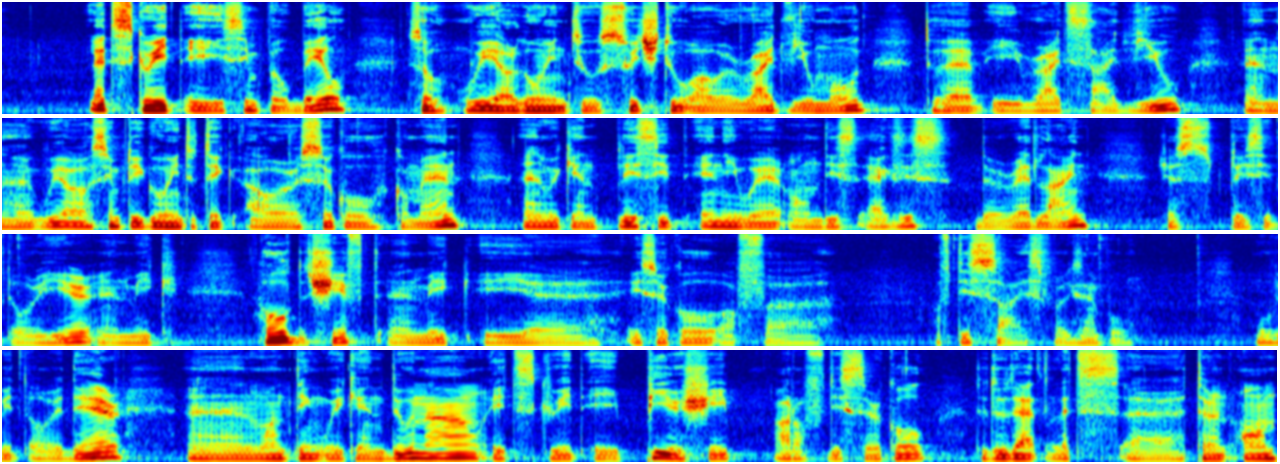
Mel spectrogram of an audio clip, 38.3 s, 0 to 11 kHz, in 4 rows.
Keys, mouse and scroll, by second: 0.1 alt+scroll, 0.4 click, 1.6 right click, 2.6 right click, 5.4 click, 6.3 right click, 8.9 alt+scroll, 9.3 right click, 9.3 middle click, 10.5 alt+scroll, 11.1-11.6 scroll, 12.0 click, 19.0 click, 26.0 shift+click, 27.1 click, 28.8 click.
